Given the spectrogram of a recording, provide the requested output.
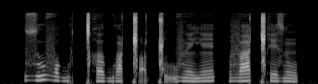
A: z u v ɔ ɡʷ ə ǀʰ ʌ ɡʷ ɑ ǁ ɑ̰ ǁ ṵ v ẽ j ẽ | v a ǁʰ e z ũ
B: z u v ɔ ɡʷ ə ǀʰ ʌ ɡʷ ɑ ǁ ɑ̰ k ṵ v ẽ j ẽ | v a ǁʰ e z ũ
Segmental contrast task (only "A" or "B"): A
